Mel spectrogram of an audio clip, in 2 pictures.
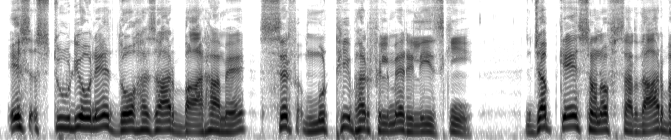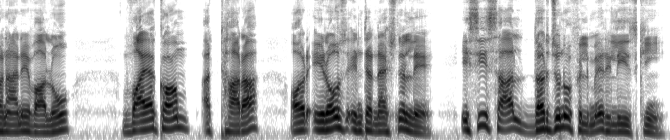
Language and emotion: Urdu, neutral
